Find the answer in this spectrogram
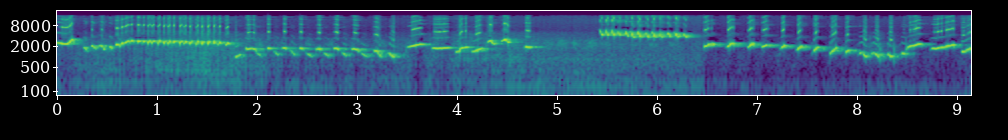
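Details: White-rumped shama provoked into replying: a long whistled note, then descending series of quick notes, a brief pause, a high hissing burst, and more falling runs.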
